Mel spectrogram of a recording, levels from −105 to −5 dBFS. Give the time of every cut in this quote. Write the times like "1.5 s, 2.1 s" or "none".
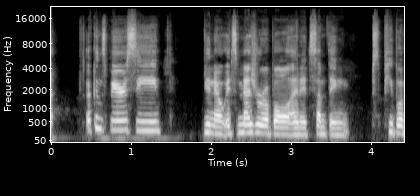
1.5 s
